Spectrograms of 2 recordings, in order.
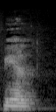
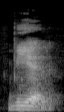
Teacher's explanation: in spoken language you can hear it without the A with two dots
